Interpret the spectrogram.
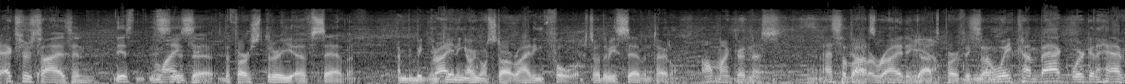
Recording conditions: busy venue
